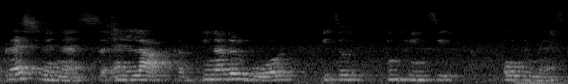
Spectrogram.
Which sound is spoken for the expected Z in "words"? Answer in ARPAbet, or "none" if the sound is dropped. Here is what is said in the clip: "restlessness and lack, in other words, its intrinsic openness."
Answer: none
